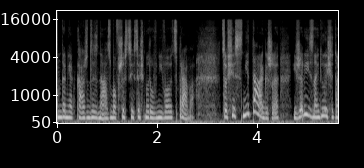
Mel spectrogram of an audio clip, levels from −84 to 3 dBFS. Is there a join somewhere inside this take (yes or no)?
no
